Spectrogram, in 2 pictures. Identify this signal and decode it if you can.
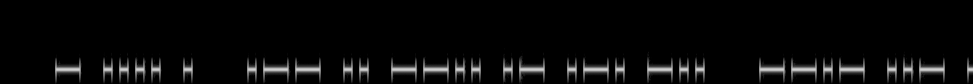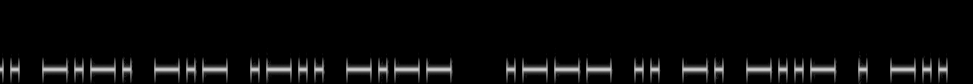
Morse code, heard as a keyed tone, about 15 wpm, 700 Hz. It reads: THE WIZARD QUICKLY JINXED
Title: Pangram Challenge v2 - 15wpm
